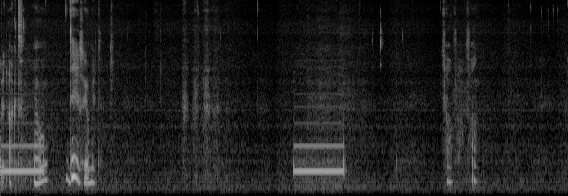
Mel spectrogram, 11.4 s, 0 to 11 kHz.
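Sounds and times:
telephone ringback tone while calling someone: 0:00.0 - 0:00.9, 0:05.9 - 0:06.9
speech: 0:00.2 - 0:00.8, 0:01.6 - 0:02.2
breathing: 0:10.6 - 0:11.2.

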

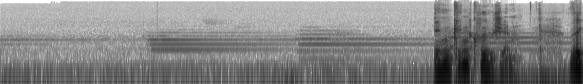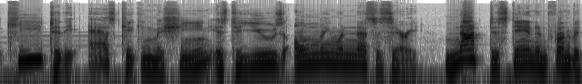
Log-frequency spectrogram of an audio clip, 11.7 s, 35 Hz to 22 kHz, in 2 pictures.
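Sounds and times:
bell strikes: 0:00.0 - 0:09.0
speech: 0:04.4 - 0:11.6.

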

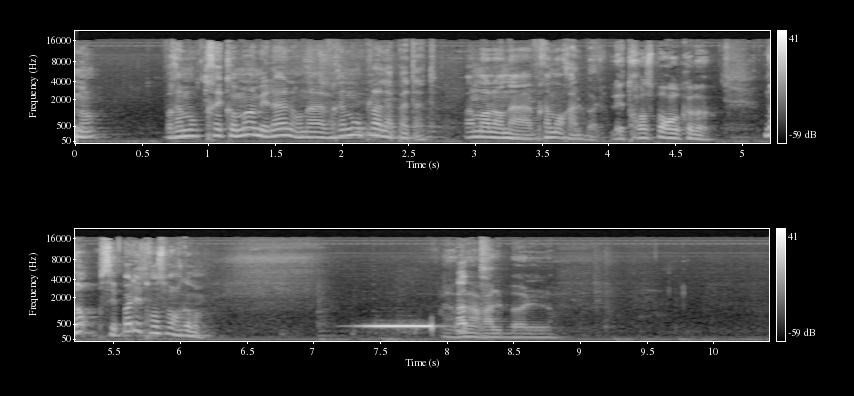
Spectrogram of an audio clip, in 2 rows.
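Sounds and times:
speech: 0:00.0 - 0:06.4, 0:08.0 - 0:08.9
telephone ringing on an outgoing call: 0:07.2 - 0:08.0.

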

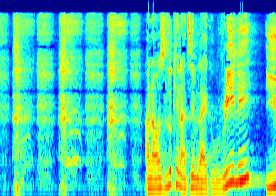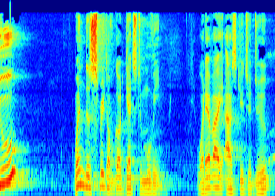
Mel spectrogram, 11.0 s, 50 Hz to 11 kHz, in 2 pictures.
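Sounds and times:
person imitating a man's heavy panting after running: 0:00.0 - 0:02.8
speech: 0:02.9 - 0:06.0, 0:07.0 - 0:08.9, 0:09.5 - 0:11.0.

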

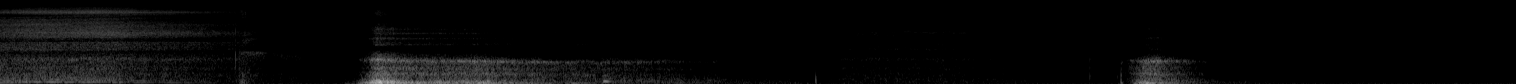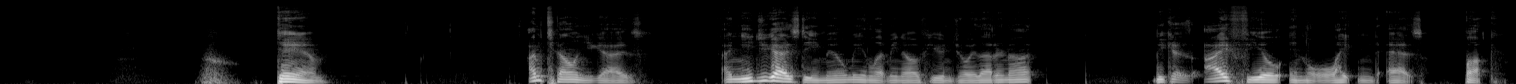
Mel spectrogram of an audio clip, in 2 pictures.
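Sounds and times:
deep slow breaths in a guided breathing exercise: 0:00.0 - 0:07.6, 0:08.2 - 0:10.6, 0:11.2 - 0:12.5, 0:16.2 - 0:17.8, 0:26.0 - 0:26.7
speech: 0:18.0 - 0:18.4, 0:20.4 - 0:21.6, 0:22.4 - 0:25.6, 0:26.7 - 0:30.2.

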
